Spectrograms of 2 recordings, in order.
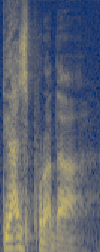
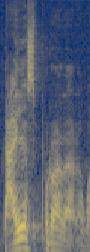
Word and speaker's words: diaspora: 이것을 이제 뭐 디아스포라다. 또는 다이아스포라라고 하죠. 영어식 발음은 이제 다이아스포라라고 하죠.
